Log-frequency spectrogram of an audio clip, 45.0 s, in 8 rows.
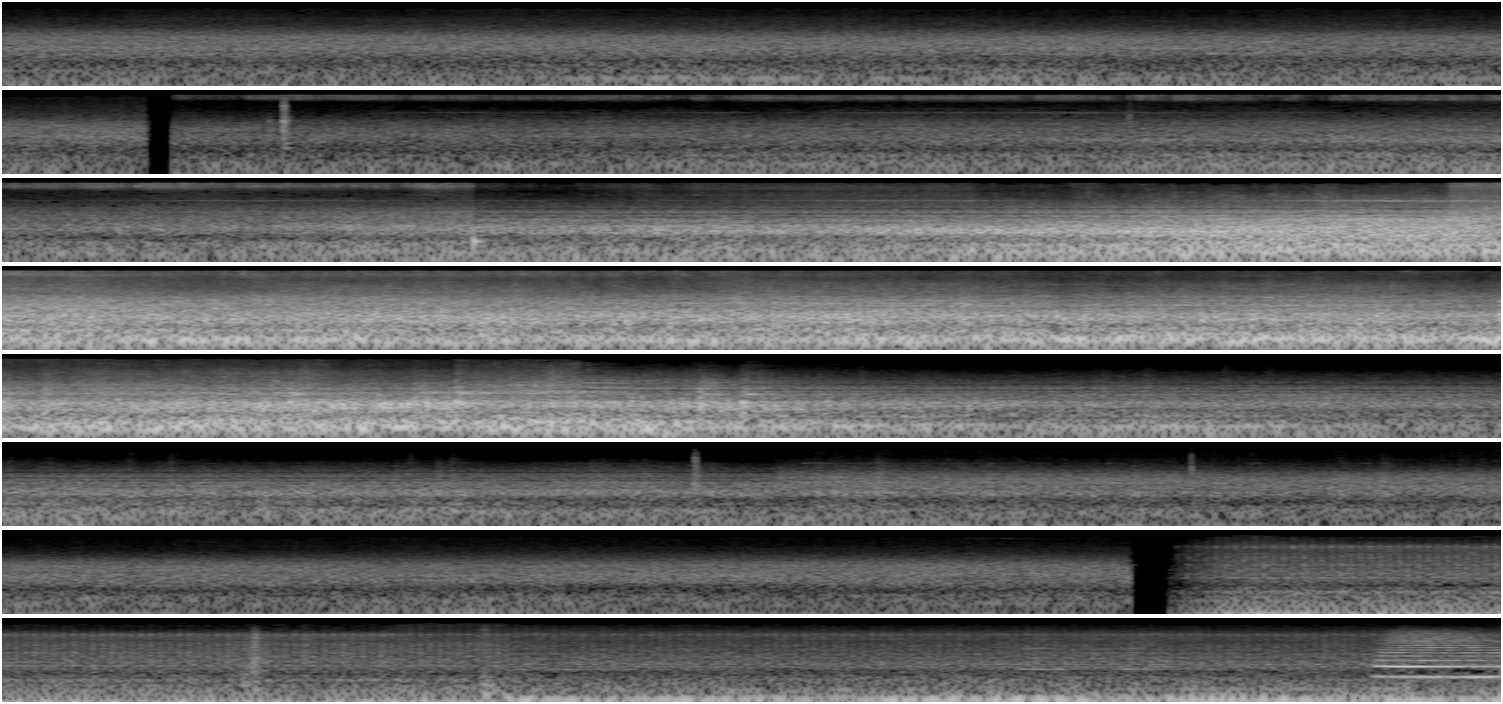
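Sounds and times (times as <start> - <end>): passenger train passing: 6.3 - 35.6, 38.3 - 44.9
rail rumble: 6.3 - 35.6, 38.1 - 44.9.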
